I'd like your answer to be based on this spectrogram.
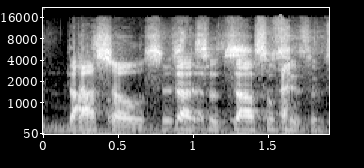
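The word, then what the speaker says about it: Dassault Systèmes: Dassault Systems. – There you go. See, it's Dassault. – See? – Yeah, see? Working for Dassault Systems.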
